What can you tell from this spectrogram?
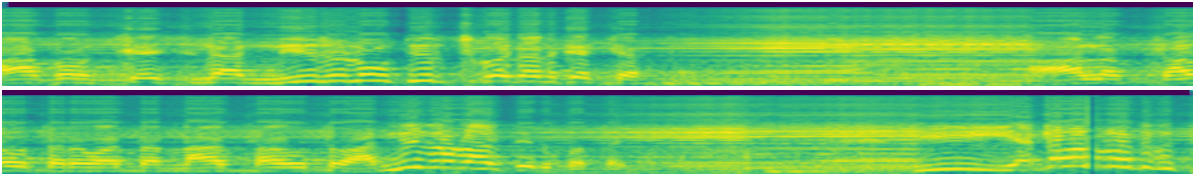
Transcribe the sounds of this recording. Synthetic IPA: aːkɐmt͡ʃe̞ːsinɐniːɾunut̪iːɾt͡ʃu̥kɔːɽaːniket͡ʃːɛːst̪aː | a̰ːlɐsaːwut̪ɐɾʋaːt̪ɐnaːsaːwut̪oːɐnːid̪unaːlut̪eːɾukɔːt̪a̰ːjḭ | iːɛʈɐlbɐd̪uku

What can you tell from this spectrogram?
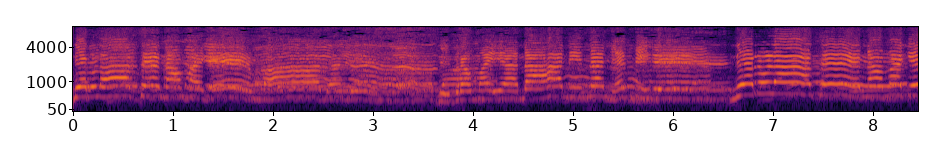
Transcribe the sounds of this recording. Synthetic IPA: neɾuɭasenɐmɐɡemaːdɐlːi | ʋid̪ɾɐmɐjɐnaɦɐninːɐnend̪iɡe | neɾuɭasenɐmɐɡe

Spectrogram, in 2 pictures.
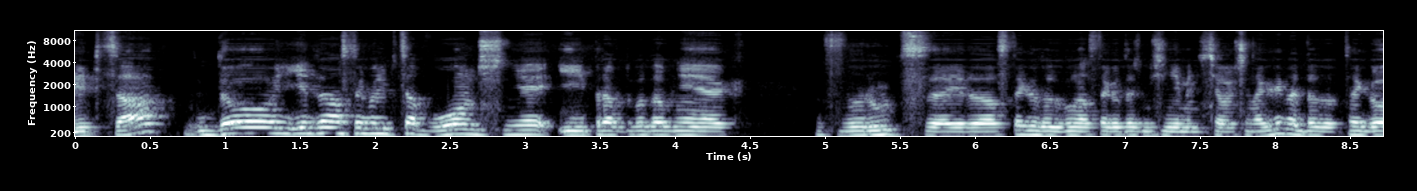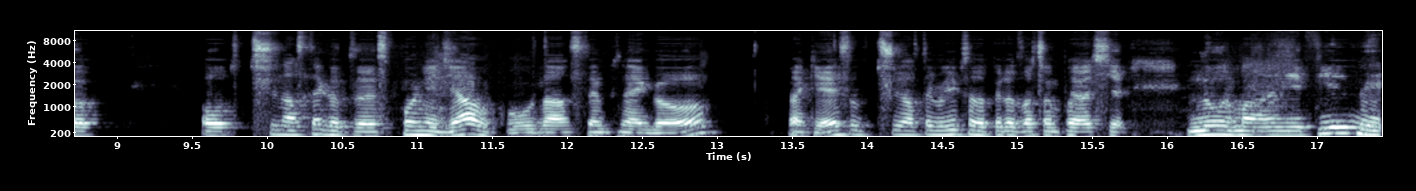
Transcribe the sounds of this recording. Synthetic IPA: lʲipt̪sad̪ɔjɛd̪ɛnast̪ɛɡɔlʲip̚t̪savwɔnt͡ʂɲɛʔipɾavd̪ɔpɔd̪ɔbɲɛjak | vɾut̪sɛjɛd̪ɛnast̪ɛɡɔd̪ɔd̪vunast̪ɛɡɔt̪ɛʂmʲiɕɛɲɛbɛɲd͡ʑɛkt͡ɕawɔɕɛnaɡɾɘvad͡ʑd̪ɔat̪ɛɡɔ | ɔt̪tʂɘnast̪ɛɡɔt̪ɔjɛst̪pɔɲɛd͡ʑawkunast̪ɛmpnɛɡɔ | t̪akjɛst̪ɔt̪tʂɘnast̪ɛɡɔlʲipt̪sad̪ɔpʲɛɾɔzat͡ʂɛɛ̃mpɔjavʲjat͡ɕɕɛnɔɾmalɲɛfʲilmɘ

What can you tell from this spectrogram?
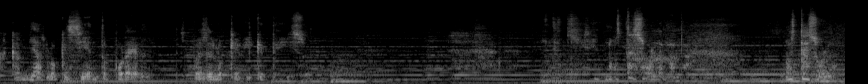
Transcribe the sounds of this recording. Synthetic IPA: akambjaɾlo̞ke̞sje̞̰nt̪o̞po̞ɾe̞̰l | d̪e̞spwe̞zðe̞lo̞ke̞βike̞t̪e̞iso̥ | ket̪ekjeɾeno̞est̪aso̞lamãma | no̞est̪aso̞la

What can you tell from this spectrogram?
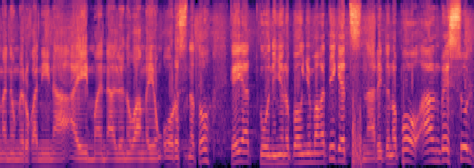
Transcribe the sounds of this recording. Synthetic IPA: ŋanuːmɛɾo̞kɐniːnɐʔɐjmɐnalʊnɐwaŋɐjo̞ŋʔo̞ːɾɐsnɐt̪o̞ | kɐjat̪̚kuːnɪɲonɐpo̞ɐŋɲʊmɐŋat̪iːkɛt̪̚snɐɾit̪onɐpo̞ʔɐŋɾɛsult̪

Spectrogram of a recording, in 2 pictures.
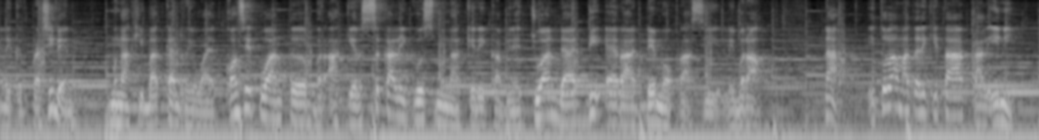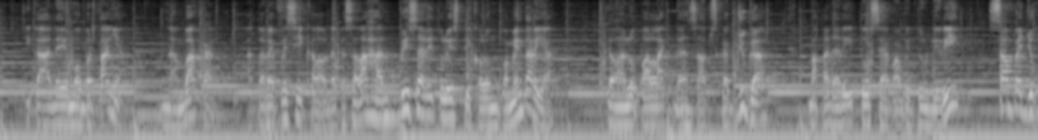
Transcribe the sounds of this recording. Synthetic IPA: dəkat̪̚pɾesidɛn | məŋakibat̪̚kanriwajat̪̚kɔnsit̪uant̪əbəɾʔa̰kɪrsəkaliɡʊsməŋakiɾikabinɛt̪̚d͡ʒuandadiʔeɾademokɾa̰sḭlḭbəɾa̰l | nah | ʔit̪ulahmat̪eɾikit̪akaliːni | d͡ʒikaːdajaŋmawbərt̪aɲa̰mənambahka̰n | at̪awɾefɾɛsikala̰wadakəsalaɦanbisadit̪ulɪsdikolɔmkɔmɛnt̪aɾija̰ | d͡ʒaŋanlupalajk̚dansa̰pskɾajp̚d͡ʒuɡa | makadaɾiːt̪usajapabit̪̚uldiɾi | sampajd͡ʒu

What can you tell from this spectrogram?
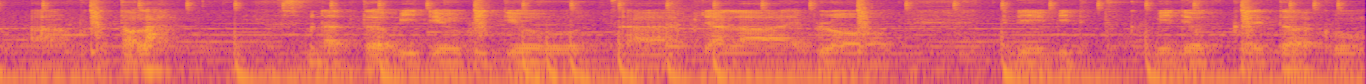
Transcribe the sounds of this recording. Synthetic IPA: əmbəkət̪aʔlah | səbədat̪əvidiovidioə̰bəd͡ʒalajblɔk̚ | d͡ʒadibi | vidiokəɾet̪əaku

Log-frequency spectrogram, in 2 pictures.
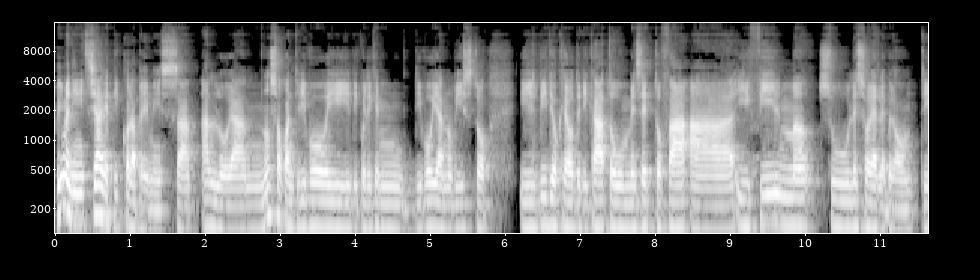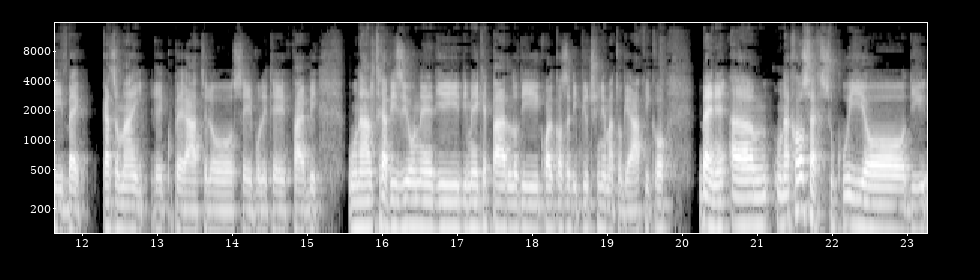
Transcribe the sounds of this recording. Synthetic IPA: pɾiːmad̪init̪sːjaːɾepikːolapɾemesːaalːoːɾanonsɔkːwant̪id̪ivojd̪ikwelːik̟ed̪ivojanːovist̪o | ilviːd̪eokeɔd̪ːed̪ikaːt̪oummezet̪ːofaaifilmsulesoɾɛlːebɾɔnt̪ibɛ | kːazomajreku̥peɾaːt̪elosevːoleːt̪efarvi | unalt̪ɾavizjoːned̪id̪imek̟ːepːarlod̪ikwalkɔːzad̪ipjut͡ʃinemat̪oɡɾaːfiko | bɛːneʔunakɔːzasukːujiɔd̪i

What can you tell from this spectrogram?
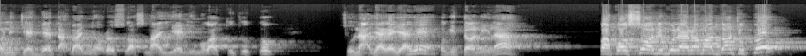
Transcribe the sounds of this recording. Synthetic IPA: nit͡ʃɛdɛt̪a̰ʔba̰ɲɔʔdɔsulɔsumajɛlimowat̪ut͡ʃukoʔ̚ | sunaʔd͡ʒaɡɛd͡ʒaɣɛkɔkit̪ɔnila | wapɔsɔlibolaɾamadɔnt͡ʃukok̚

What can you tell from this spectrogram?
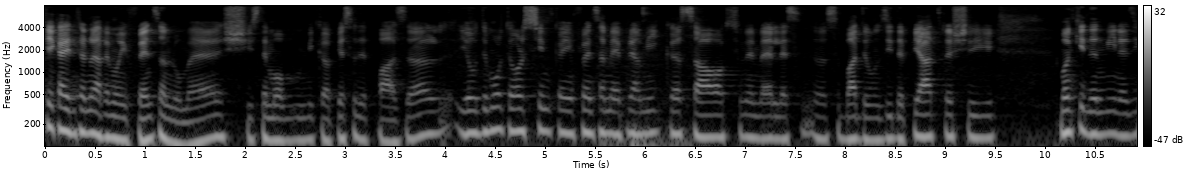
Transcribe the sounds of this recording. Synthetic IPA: fiekaɾed̪int̪ɾe̞nojave̞mo̞influent̪səɨnlume̞ʃisɨnt̪emo̞mikəpjesəd̪e̞pazelje̞wd̪e̞mult̪e̞o̞ɾʲsind̪̚kəinflujent̪samjaje̞pɾeamikəsawak̚t̪siunilemele̞səbat̪d̪eunzid̪e̞pjat̪ɾəʃi | məɨŋkʲid̪ɨnmine̞zi

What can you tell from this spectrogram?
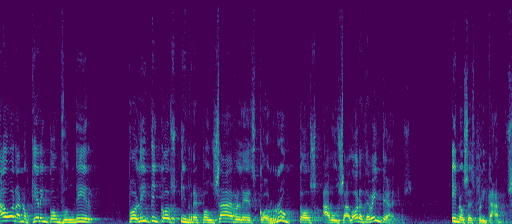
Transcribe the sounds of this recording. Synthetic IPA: ao̞ɾano̞skje̞ɾe̞ŋko̞ɱfund̪iɾ | po̞lit̪iko̞sire̞spo̞nsaβle̞sko̞rup̚t̪osaβusaðo̞ɾe̞zðe̞βejnt̪ea̰ɲo̰s | ino̞se̞splika̰mo̰s

